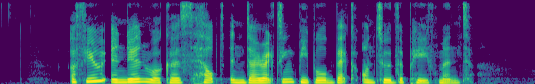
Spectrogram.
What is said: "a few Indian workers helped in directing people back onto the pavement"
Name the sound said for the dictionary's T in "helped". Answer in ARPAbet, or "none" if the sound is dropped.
T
